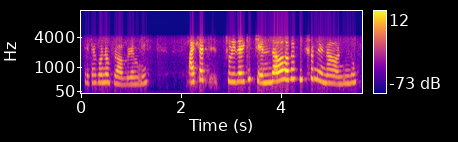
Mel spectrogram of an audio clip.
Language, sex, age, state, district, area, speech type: Bengali, female, 18-30, West Bengal, Alipurduar, rural, conversation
